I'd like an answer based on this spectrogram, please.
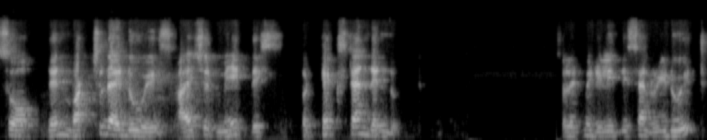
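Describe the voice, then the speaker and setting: Somewhat breathy, a man talks at a moderate pace in a fairly high pitch with ordinary pitch variation. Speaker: corporate trainer. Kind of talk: tutorial. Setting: video call.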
